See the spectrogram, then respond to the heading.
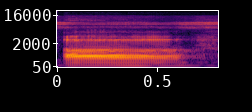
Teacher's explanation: तो वह जो है आ हम सीधे सीधे बोलते हैं, जैसे आ। तो हमारी जो मुंह है वो सीधा सीधा रहती है, वृत्त नहीं बन रहा है, तो इस प्रकार से विवृत स्वर हुआ।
